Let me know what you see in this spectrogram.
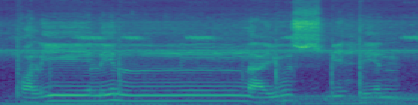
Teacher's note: Jadi ini tanwin kasroh dimasukkan ke lam selanjutnya. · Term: idgham bilaguna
